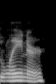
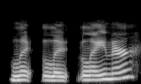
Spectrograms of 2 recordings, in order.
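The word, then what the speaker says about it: Leiner: We said Laner. Laner. Yes. I tried to write it in, you know, phonetically.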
